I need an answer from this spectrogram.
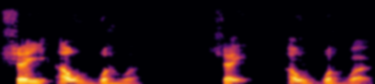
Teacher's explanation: Syai' di saktah, aw wahwa dibaca dengan tarkil gunnah, iaitu idgham sahaja. Idgham bila gunnah.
